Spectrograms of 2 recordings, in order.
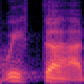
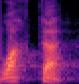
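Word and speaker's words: وحدة: Ini bacanya ada yang baca wihdah, ada yang wahdah, tapi saya terbiasa membaca wihdah.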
